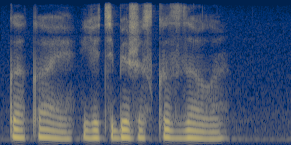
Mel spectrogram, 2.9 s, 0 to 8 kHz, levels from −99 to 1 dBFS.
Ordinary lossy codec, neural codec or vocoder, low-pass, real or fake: none; none; 7.2 kHz; real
